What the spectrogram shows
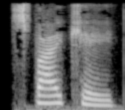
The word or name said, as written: spicate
